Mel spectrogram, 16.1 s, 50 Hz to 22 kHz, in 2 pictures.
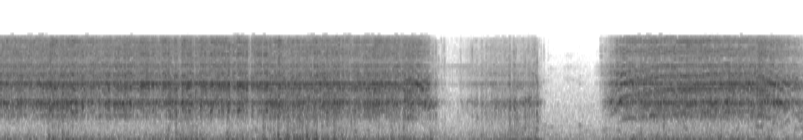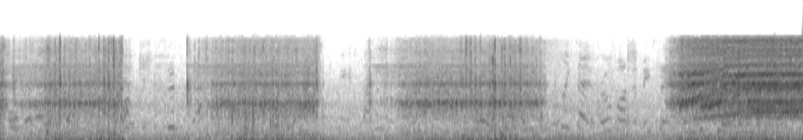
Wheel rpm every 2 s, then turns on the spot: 230, 230, 50, 140, 30, 30, 40, 80.
4-6 8-10 12-14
